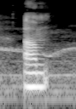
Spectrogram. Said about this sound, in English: All right, we'll let the fire trucks pass before we go forward.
